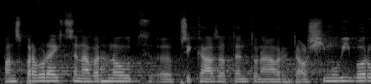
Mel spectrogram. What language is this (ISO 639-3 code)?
ces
